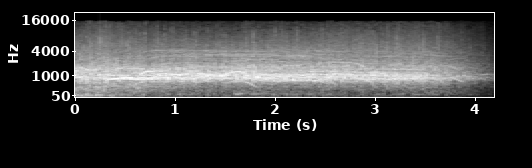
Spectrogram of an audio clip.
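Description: Concert audience applauding and cheering after a song ends, with a few whistles over the clapping, fading out near the end.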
